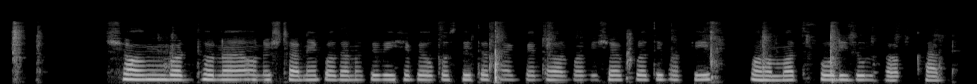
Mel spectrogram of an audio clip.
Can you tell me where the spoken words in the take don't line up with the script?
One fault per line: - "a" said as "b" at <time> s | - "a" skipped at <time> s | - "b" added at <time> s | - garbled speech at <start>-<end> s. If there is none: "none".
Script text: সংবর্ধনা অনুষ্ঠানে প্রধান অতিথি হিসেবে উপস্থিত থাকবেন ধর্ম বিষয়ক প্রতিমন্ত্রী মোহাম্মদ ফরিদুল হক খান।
none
